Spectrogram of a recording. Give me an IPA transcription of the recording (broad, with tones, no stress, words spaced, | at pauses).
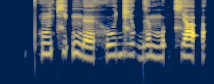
pʰũ˦t͡ɕɪ˦ʔ ŋɛ˨hu˦ d͡ʑo˦˨ɡɛ˦˨ mʊ˦ʔt͡ɕä˦ʔ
